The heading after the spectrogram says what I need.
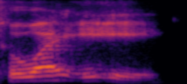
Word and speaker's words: Hawaii: minute High one language you pronounce every letter so it's Hawaii they only have a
